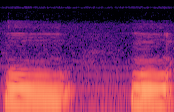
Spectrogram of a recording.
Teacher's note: Ngu terdiri dari konsonan kelas rendah eng ditambah vokal panjang u, maka nada yang dihasilkan yaitu nada datar ya.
